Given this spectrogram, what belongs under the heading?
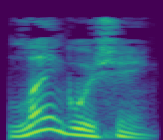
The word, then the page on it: languishing: British English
